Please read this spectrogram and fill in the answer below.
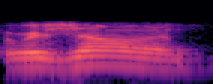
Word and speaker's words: Rejan: that straight first now you said it right rashon I said rosanna rosanna I said it right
